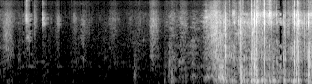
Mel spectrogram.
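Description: After a few near-silent seconds with faint clicks, a dog starts making busy noises: scratchy snuffling and rustling mixed with high little squeaks, continuing to the end.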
